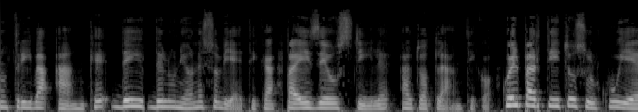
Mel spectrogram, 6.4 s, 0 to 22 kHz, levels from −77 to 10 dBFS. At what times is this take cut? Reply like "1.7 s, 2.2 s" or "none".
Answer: 1.4 s, 4.2 s

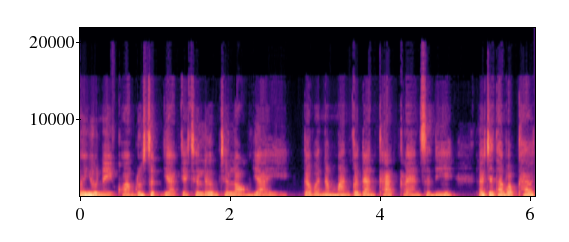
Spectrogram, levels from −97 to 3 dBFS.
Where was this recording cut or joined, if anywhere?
2.9 s

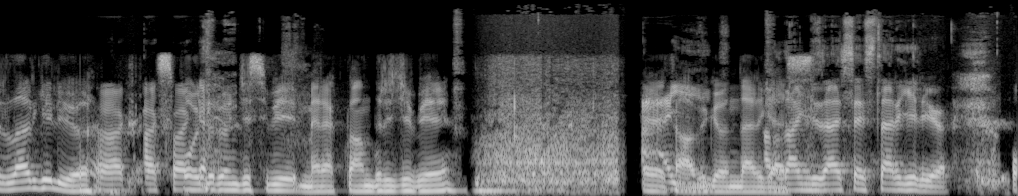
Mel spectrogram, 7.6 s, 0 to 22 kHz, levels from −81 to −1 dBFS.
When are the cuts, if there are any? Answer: none

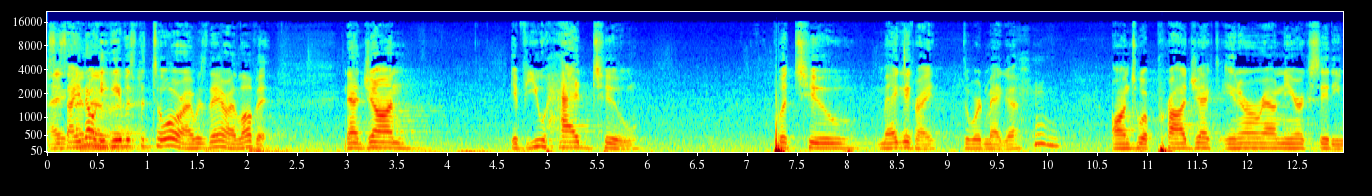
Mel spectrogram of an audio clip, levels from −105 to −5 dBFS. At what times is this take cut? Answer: 7.5 s, 8.6 s, 9.2 s

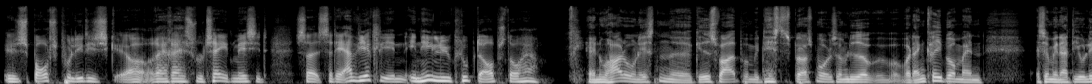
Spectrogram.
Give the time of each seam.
1.4 s, 4.1 s

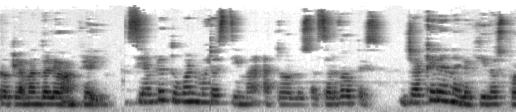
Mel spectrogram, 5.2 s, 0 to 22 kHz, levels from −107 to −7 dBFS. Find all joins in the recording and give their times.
1.2 s, 2.1 s

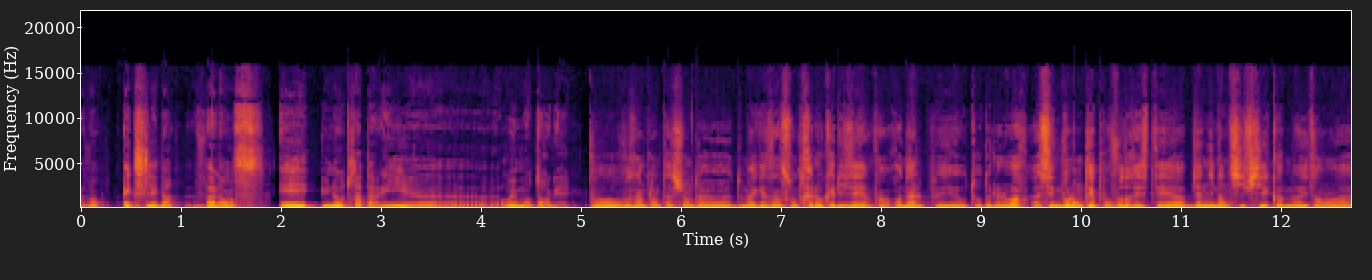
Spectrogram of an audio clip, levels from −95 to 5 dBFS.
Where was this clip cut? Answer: none

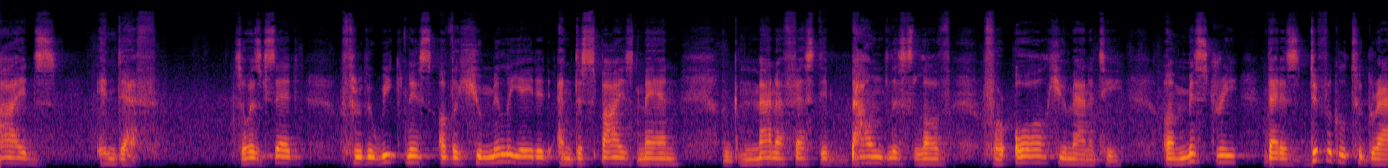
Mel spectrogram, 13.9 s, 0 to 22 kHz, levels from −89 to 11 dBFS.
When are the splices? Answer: 2.6 s, 7.3 s

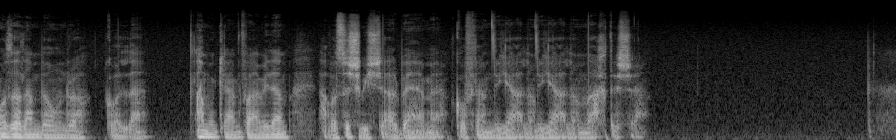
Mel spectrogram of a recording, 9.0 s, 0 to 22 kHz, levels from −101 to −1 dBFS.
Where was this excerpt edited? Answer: 1.0 s, 1.7 s, 2.4 s, 3.6 s, 4.5 s, 5.3 s

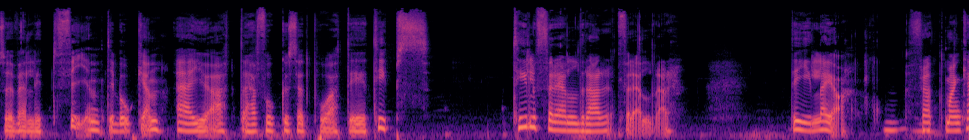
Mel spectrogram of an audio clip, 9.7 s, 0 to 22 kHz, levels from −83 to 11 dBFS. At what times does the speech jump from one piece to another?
6.2 s

